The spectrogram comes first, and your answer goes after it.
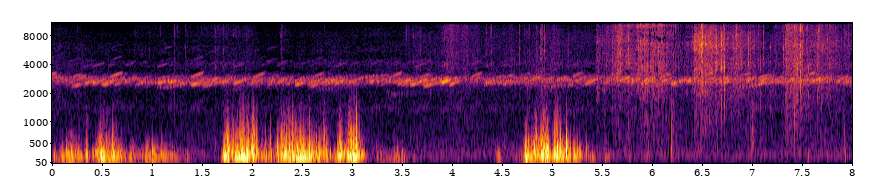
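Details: Spring peepers singing at a beaver pond in spring, their steady high peeping chorus running throughout beneath loud, low rumbling bursts of handling or footstep noise.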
